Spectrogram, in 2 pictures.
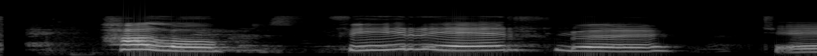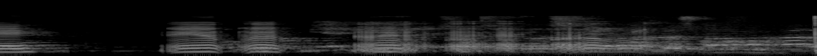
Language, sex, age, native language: Icelandic, other, 18-19, Icelandic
